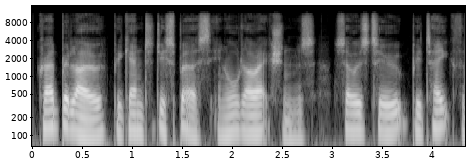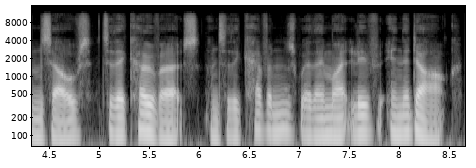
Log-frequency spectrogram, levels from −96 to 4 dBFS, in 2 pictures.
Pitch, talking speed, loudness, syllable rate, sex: 105 Hz, 195 wpm, -19 LUFS, 5.0 syllables/s, male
